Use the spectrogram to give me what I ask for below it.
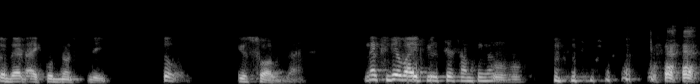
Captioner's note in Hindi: हँसी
